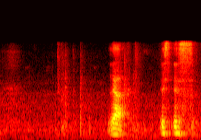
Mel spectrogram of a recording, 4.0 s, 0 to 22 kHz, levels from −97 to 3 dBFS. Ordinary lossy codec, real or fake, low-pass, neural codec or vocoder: none; real; 7.2 kHz; none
